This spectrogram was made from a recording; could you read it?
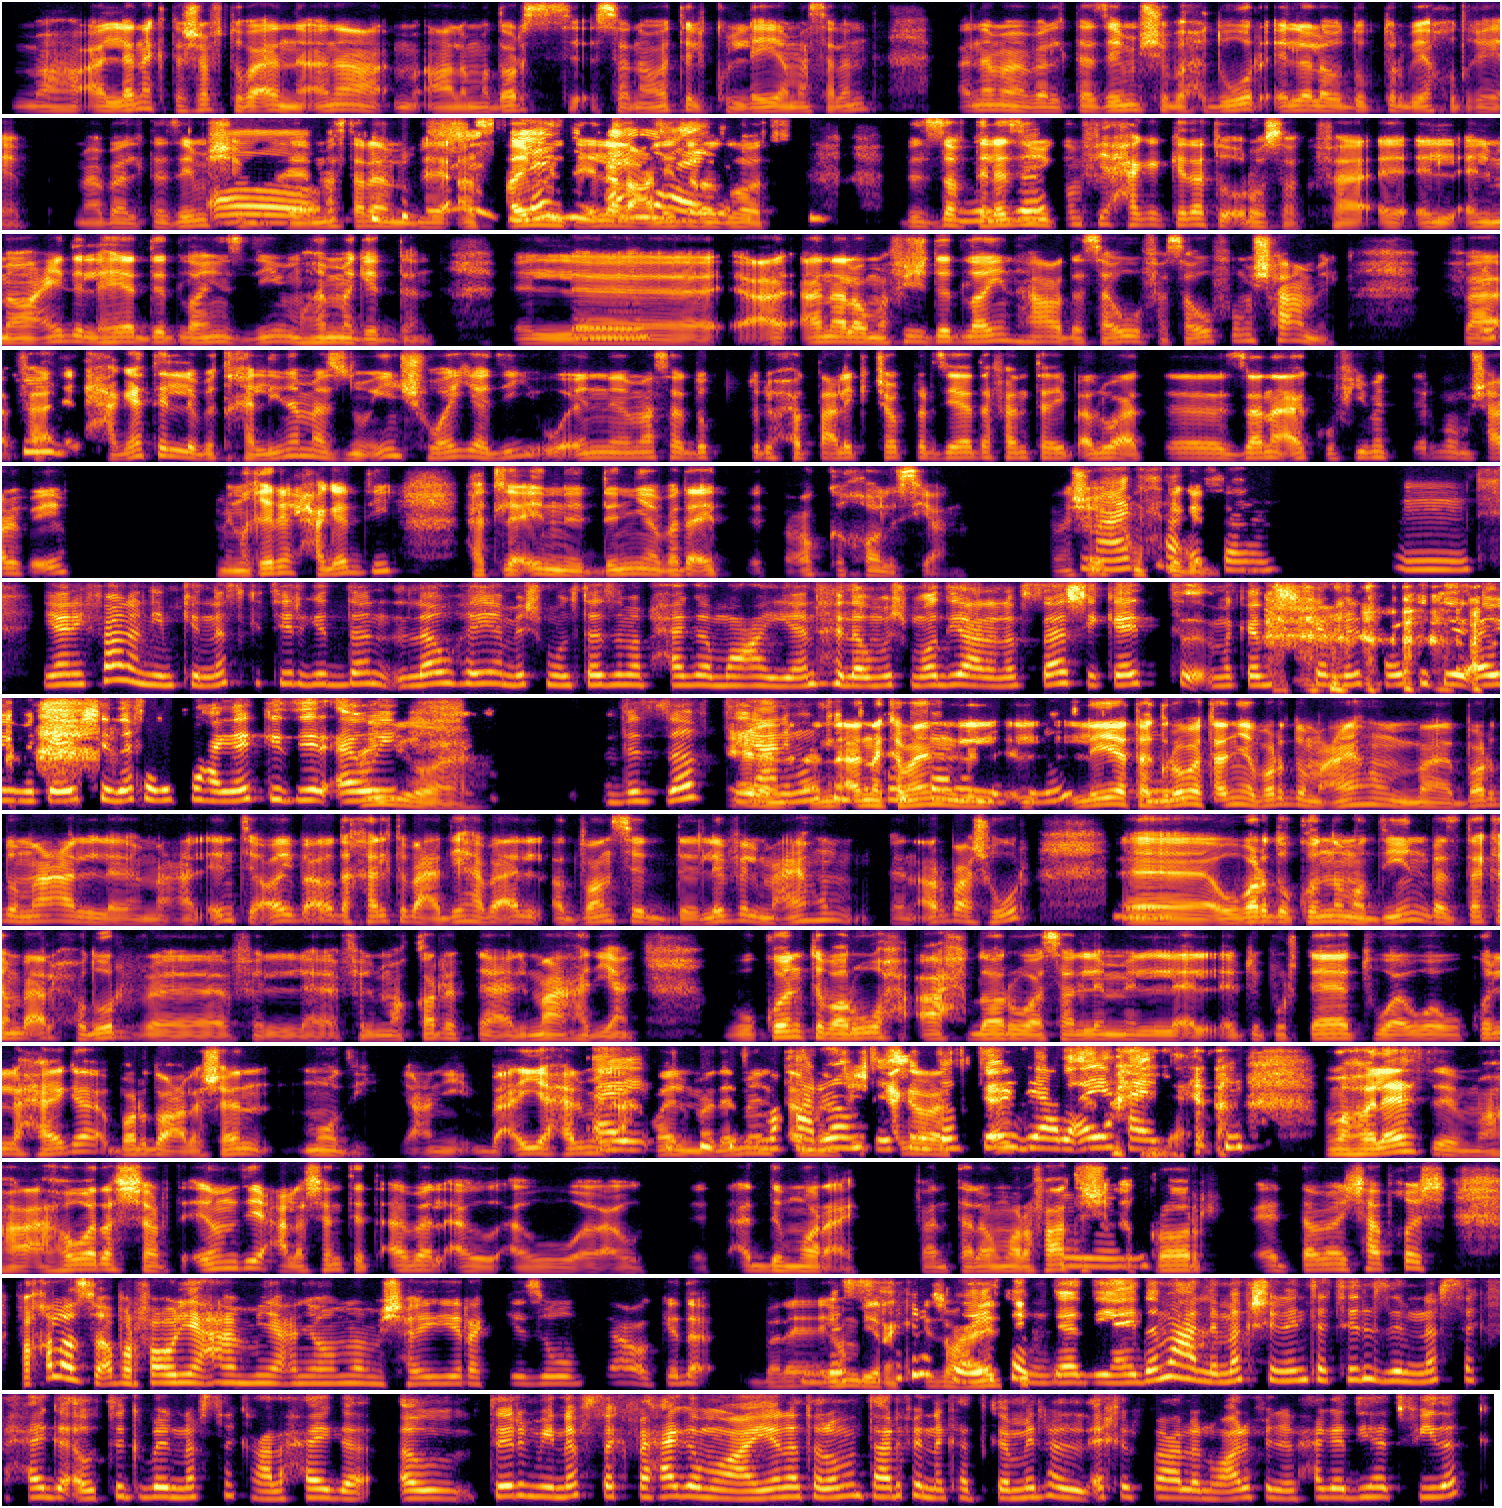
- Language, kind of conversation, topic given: Arabic, podcast, إيه اللي بيخليك تكمّل لما الحافز يروح؟
- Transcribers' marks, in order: laugh; laughing while speaking: "لازم أي حاجة. بالضبط"; in English: "بassignment"; chuckle; in English: "الdeadlines"; in English: "deadline"; other background noise; in English: "chapter"; in English: "midterm"; laughing while speaking: "معينة"; giggle; in English: "الadvanced level"; in English: "الريبورتات"; laugh; laugh; laughing while speaking: "ما هو لازم"; chuckle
